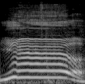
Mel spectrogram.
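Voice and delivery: excited, high, loud, triumphant yelling.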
